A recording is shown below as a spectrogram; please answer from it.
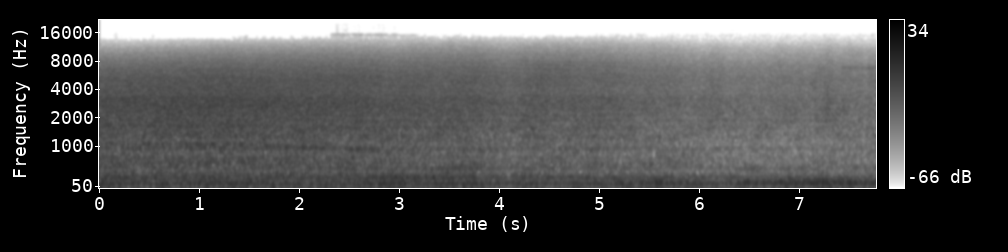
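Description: A Boeing 737 MAX 8 in Blue Air livery arriving at Amsterdam Schiphol Airport makes a steady, wide jet roar that holds loud and then eases slightly toward the end.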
